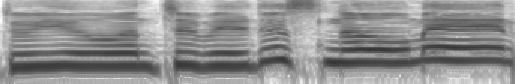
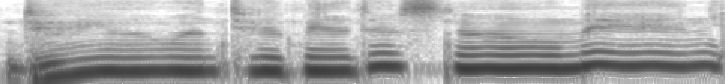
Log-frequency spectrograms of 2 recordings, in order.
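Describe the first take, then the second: First: It is said in a bright, happy voice. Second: It is said in a quiet, sad voice. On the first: The speaker is cheerfully inviting someone to play. "굉장히 기쁘게 밝은 목소리로" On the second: The speaker is struggling and begging for company. "되게 슬픈 목소리로"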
